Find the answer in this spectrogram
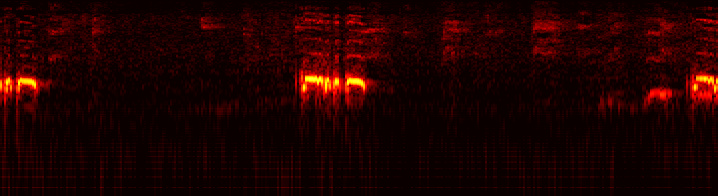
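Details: Morning lure song of a local zebra dove with a clear voice: a clipped phrase at the start, then a full burst of rolling coos, and a final phrase opened by a lower lead-in note.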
